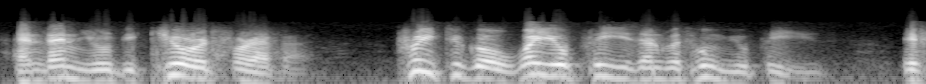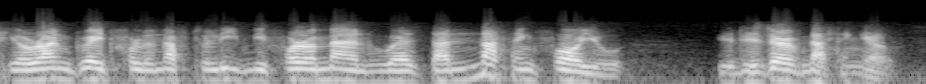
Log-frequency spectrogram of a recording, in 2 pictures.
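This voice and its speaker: A cold, obsessed scientist. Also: male voice, fairly high pitch, no echo. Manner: measured, persuasive and possessive. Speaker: professor. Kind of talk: 1960s English film dub. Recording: dull, dry old film soundtrack.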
